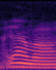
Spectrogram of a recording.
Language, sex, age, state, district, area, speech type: Odia, male, 30-45, Odisha, Kendrapara, urban, spontaneous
